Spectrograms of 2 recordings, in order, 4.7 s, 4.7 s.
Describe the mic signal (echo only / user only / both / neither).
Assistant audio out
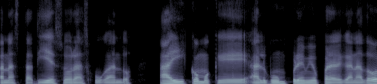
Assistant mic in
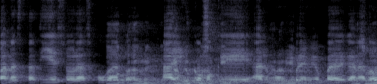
both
